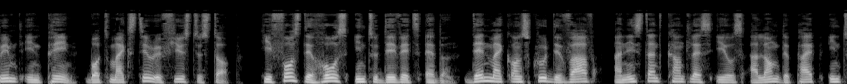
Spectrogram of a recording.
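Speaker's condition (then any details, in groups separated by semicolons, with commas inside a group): No condition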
